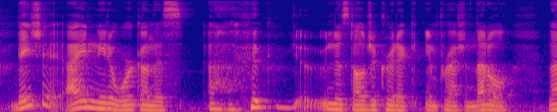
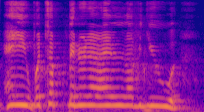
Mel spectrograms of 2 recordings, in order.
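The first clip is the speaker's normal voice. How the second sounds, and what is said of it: Philip DeFranco impression. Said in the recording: “Today I'm gonna be doing Philip DeFranco.”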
